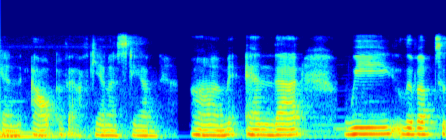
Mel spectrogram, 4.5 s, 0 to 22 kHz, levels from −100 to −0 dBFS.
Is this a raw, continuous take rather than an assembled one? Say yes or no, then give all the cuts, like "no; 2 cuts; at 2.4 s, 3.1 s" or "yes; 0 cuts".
yes; 0 cuts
